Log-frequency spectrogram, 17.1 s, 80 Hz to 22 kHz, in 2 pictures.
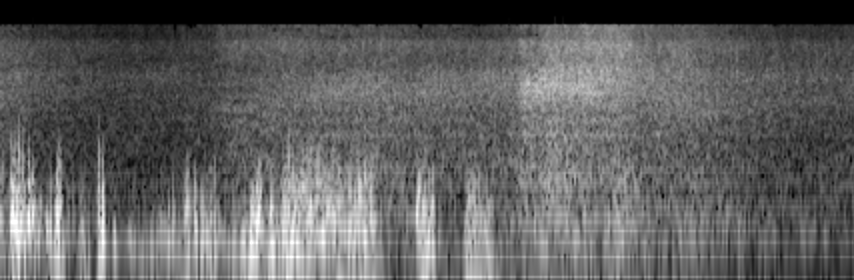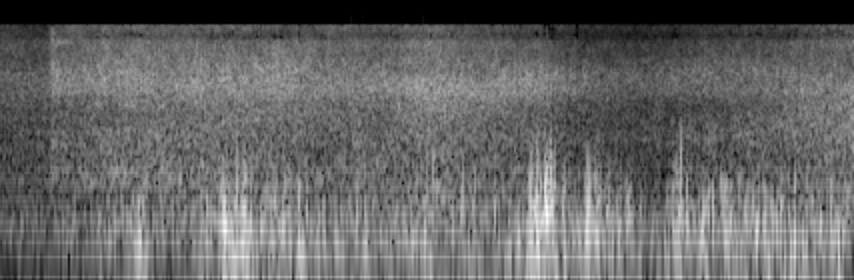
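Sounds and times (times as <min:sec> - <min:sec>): wind buffeting microphone: 0:00.0 - 0:06.6
sea waves surf hiss: 0:01.6 - 0:06.8.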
